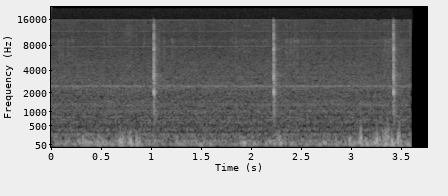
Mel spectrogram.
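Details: PEL 609 electric fence charger, 110-120 V, early-to-mid-1990s unit, after repair with the case back on: sharp single ticks about every 1.2 seconds, evenly spaced, pulsing normally.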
